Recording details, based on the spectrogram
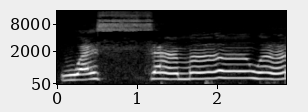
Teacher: Safir itu maknanya angin yang berdesir seperti bunyi belalang ya.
